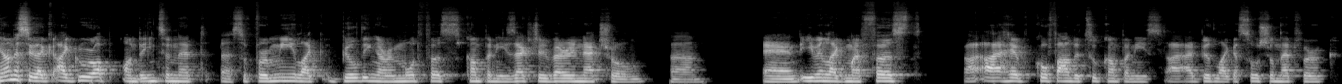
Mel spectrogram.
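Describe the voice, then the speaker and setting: Man in an echoey room, fairly even delivery. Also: medium pitch, moderate pace. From born in Bosnia, grew up in Denmark. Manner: informal, hesitant, frequent "like" and "you know". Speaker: interview guest, tech company founder. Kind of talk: casual podcast interview. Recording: roomy, echoing sound.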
